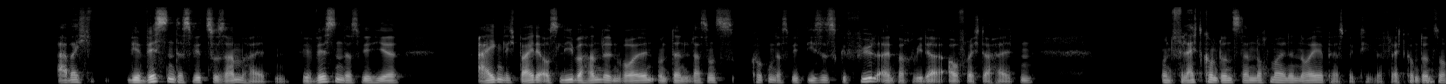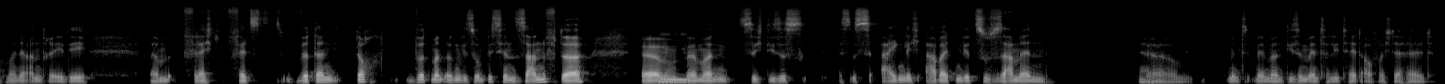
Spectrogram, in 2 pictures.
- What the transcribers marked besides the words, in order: stressed: "zusammen"
- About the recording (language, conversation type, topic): German, podcast, Wie könnt ihr als Paar Erziehungsfragen besprechen, ohne dass es zum Streit kommt?
- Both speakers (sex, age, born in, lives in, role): male, 35-39, Germany, Germany, guest; male, 35-39, Germany, Germany, host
